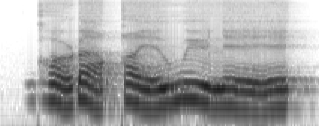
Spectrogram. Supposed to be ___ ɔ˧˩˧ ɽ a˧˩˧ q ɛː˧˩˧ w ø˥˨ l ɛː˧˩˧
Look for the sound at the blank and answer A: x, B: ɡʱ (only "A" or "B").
B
